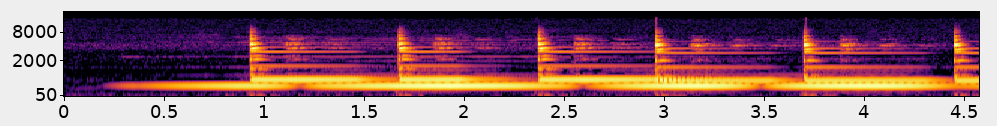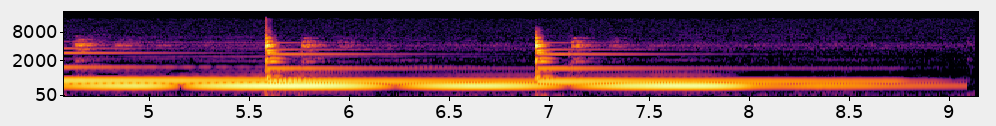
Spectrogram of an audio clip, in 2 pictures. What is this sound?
small music elements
